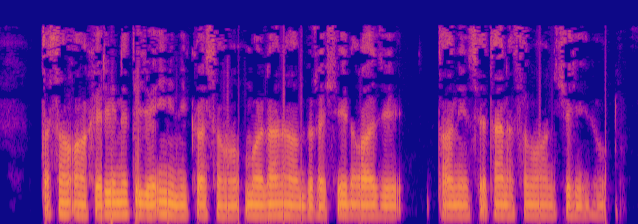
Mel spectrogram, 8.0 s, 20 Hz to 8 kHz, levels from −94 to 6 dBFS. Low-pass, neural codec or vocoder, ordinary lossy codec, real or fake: 7.2 kHz; none; MP3, 24 kbps; real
